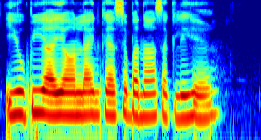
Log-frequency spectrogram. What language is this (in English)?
Magahi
